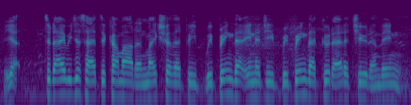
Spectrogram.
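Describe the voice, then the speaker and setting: Here the cricketer's tone stays level as he haltingly answers post-match questions by the pitch, repeating words often; he's a South African whose mother tongue is Afrikaans. The outdoor broadcast audio sounds a bit dull, and there's slight background noise.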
